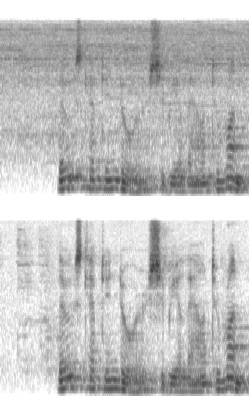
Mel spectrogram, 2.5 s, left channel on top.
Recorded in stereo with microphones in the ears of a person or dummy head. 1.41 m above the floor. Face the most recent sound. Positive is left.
turn(degrees=-15)  # may be behind; listen again after turning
